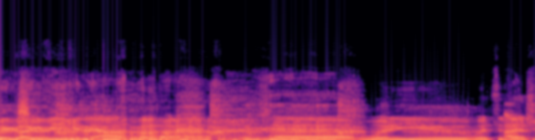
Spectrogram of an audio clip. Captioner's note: group laughing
